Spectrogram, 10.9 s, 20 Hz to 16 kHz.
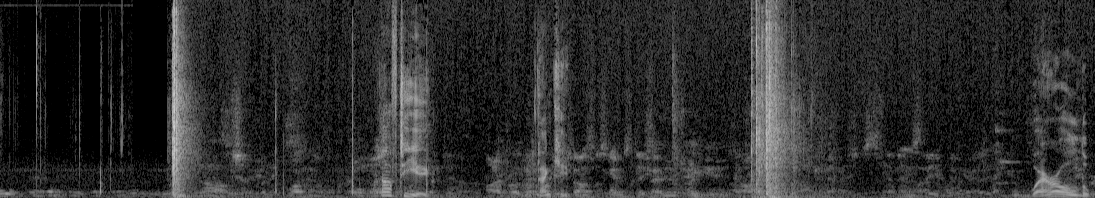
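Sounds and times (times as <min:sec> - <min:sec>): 
door latch clicks of a workman's club door: 0:01.7 - 0:02.2, 0:07.5 - 0:08.4
low indistinct murmur: 0:01.7 - 0:10.9
speech: 0:02.9 - 0:04.4, 0:05.1 - 0:08.4, 0:09.0 - 0:10.9.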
